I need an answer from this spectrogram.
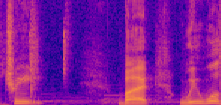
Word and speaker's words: chui: with the kidney and it's written as c-h-u-i pronounced tree but we will say it in a breathy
